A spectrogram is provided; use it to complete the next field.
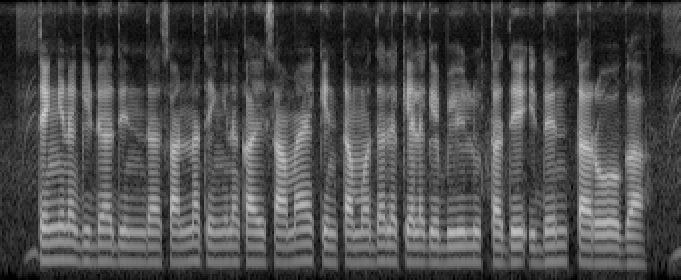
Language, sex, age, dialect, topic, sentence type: Kannada, male, 25-30, Coastal/Dakshin, agriculture, question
